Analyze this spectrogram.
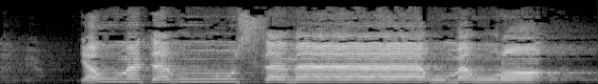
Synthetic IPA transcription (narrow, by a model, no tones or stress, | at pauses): jawmat̪amuːɾʊsːamaː | ʔʊmawɾɑː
